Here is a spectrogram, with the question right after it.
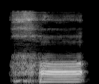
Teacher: যে অক্ষরটি আপনারা এক নাম্বার ঘরে দেখতে পাচ্ছেন অক্ষরটির নাম হচ্ছে খ এ অক্ষরটি কন্ঠনালীর শেষ থেকে কন্ঠনালীর শেষ বলতে আমরা এই জায়গাকে বুঝাচ্ছি কন্ঠনালীর শেষ থেকে একটু খরখরি রকমের আওয়াজ বের করে উচ্চারণ করতে হয়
